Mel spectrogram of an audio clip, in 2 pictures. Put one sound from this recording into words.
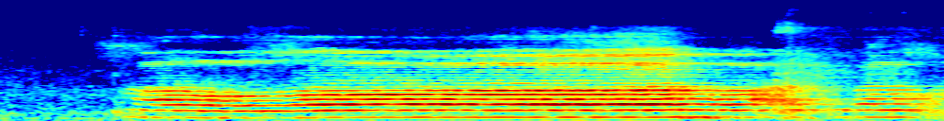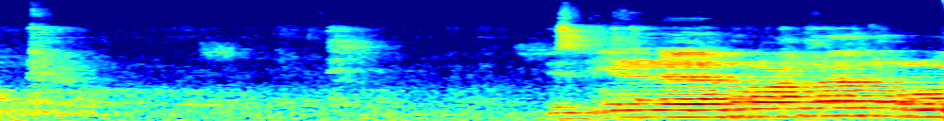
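A man chants loudly through a loudspeaker in a large echoing hall.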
